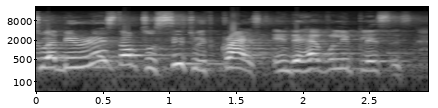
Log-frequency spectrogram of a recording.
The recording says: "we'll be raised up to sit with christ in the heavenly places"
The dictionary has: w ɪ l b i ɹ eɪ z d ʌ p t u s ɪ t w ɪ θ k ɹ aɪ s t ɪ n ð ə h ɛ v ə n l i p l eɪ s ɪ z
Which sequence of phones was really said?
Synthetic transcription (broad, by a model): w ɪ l b i ɹ eɪ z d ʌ p t u s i t w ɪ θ k ɹ aɪ s t ɪ n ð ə h ɛ v ə n l i p l eɪ s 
